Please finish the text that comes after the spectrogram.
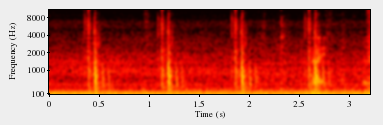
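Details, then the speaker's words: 2002 Ford Explorer, ignition on, HVAC dial turned to heat: sharp clicks about every 0.7 seconds over a steady low blower hum; air stops when heat selected; failing blend door actuator, replaced. "well I've turned it to cold and you can see it shuts off when I try to get some heat and after doing some research online I found out that this is an issue with the air door actuator"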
